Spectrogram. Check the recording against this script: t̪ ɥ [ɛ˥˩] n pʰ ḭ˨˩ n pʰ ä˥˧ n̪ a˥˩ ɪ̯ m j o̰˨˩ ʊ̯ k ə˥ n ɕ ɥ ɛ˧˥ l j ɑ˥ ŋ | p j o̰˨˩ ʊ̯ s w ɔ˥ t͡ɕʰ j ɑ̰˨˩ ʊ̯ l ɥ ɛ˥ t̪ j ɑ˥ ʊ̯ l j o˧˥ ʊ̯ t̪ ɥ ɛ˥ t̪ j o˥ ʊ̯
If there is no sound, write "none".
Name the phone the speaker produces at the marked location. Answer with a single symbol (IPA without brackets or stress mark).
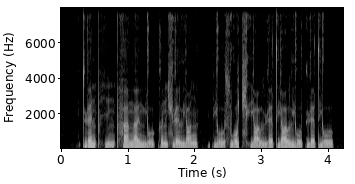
ɛ˥˩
